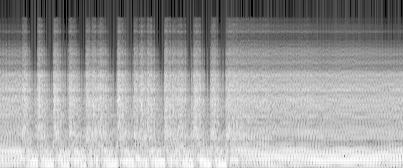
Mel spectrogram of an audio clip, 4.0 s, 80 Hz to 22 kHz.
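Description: Distorted electric guitar through a Zoom G3Xn high-gain patch (Tube Screamer-style overdrive into an amp model, rack compressor and 2x12 cabinet, with 100 Hz cut on the EQ), playing a fast chugging riff for about two seconds and then letting a chord ring.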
